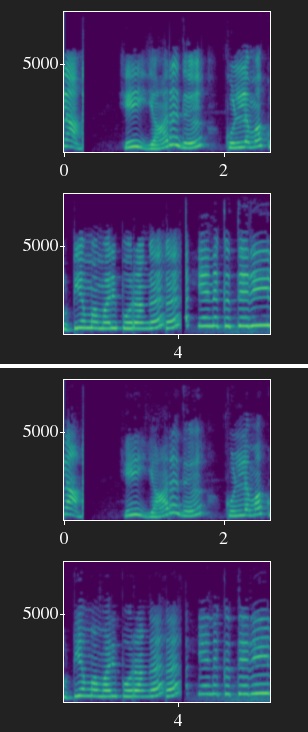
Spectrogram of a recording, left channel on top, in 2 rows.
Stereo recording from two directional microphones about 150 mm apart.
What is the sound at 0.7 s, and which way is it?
Speech, 20° left (ahead or behind).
